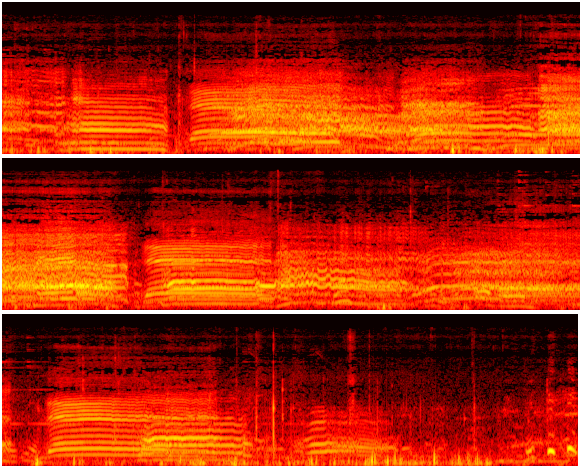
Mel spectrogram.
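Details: Flock of sheep at Spartias, Aetolia-Acarnania, calling in loud, quavering bleats about a second or two long, several voices overlapping, with brief pauses between bursts and quieter scattered calls near the end.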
